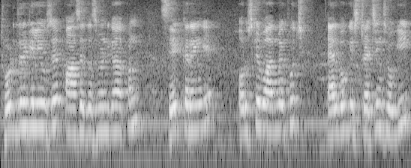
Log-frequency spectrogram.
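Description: A man in his thirties, a physiotherapist, calmly explaining exercises step by step in a clinic room, on a lapel mic. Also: high-pitched, fast, soft background music, poor audio. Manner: calm, instructive, explains step by step.

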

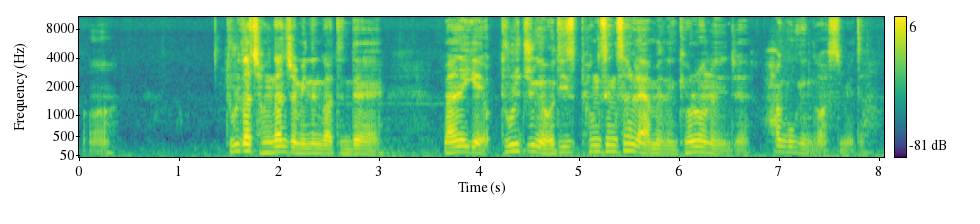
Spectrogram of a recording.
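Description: A man's voice: mid-range voice, very animated, brisk, creaky, dark tone, slight background noise. A man in his twenties from South Korea with a regional dialect, chatting casually and self-deprecatingly as he answers viewer questions as a vlogger. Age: 20s.

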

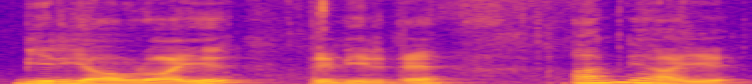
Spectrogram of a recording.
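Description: A woman's voice: extremely low pitch, very animated, unhurried, mellow. A woman chatting casually with a child and viewers as a parent hosting a toy unboxing, playfully exasperated. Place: indoors at a table. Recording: clearly noisy home recording with clicks.

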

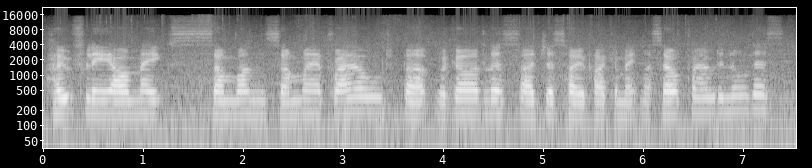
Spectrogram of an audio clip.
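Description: A man's voice: fairly high pitch, flat delivery, a little slow, few pauses, a little hiss or hum, poor audio. A man hosting a gaming channel, giving an earnest, upbeat channel update read as a voice-over.

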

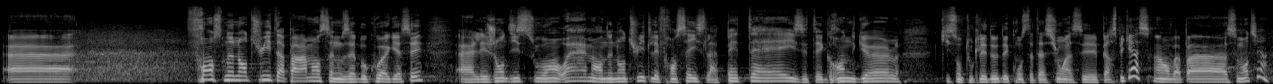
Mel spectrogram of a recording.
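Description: A man in his thirties from Switzerland doing a stand-up set on a large theater stage with a handheld mic. He talks in a wry, self-mocking way and works up to loud mock outrage. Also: mid-range voice, fairly quick. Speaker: stand-up comedian. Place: large theater stage before a live audience.

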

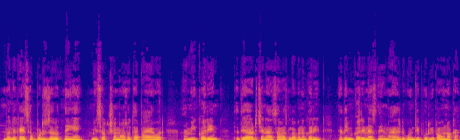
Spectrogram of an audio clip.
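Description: A man's voice: high-pitched, flat delivery, fast talker, warm tone, close to an everyday voice. A man playing an indignant, principled young son in a cartoon, lecturing emphatically in a Vidarbha Maharashtrian dialect. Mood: defiant. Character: indignant, principled young adult son defying his mother. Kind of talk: comic family drama cartoon dubbing.

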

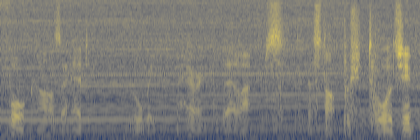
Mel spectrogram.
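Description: A man working as a race engineer, giving calm, clipped technical instructions over team radio. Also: deep voice, a little fast. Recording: noisy team radio, engine noise behind.

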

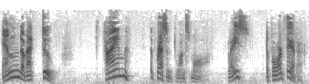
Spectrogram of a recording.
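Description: A man's voice: medium pitch, wildly swooping pitch, slow pace, a bit bright, faint music behind, heavily acted. A man as a courteous, composed narrator and announcer, formal and polished, in old radio style. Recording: muffled old radio broadcast.

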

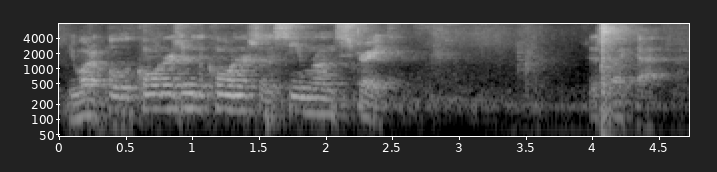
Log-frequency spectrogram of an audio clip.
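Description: A man's voice: medium pitch, lively intonation, a little fast. Practical DIY host, man, 30s, talking through each step as he works; roomy, echoing home recording with noise behind. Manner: practical step-by-step, talks while kneeling and lifting. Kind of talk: casual how-to instruction while working. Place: large carpeted family room at home. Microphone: camera mic from a distance. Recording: echoey room, some noise.

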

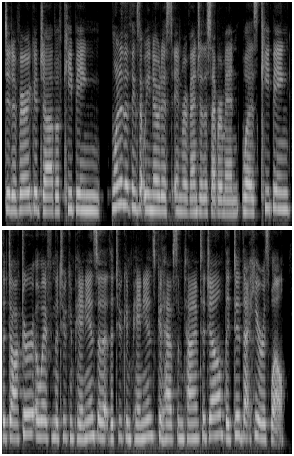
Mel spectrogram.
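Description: A woman co-hosting a podcast in relaxed, conversational discussion. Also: mid-range voice, fairly quick, few pauses. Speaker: podcast co-host.

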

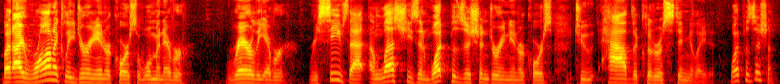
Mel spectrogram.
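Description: A middle-aged American man lecturing to a live audience through a handheld microphone in a frank, emphatic way, pausing for effect and putting questions to the room. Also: medium pitch, expressive. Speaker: speaker at an expo seminar.

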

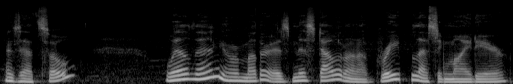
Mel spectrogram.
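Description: A kind older lady giving gentle advice in a radio drama, soft mellow tone, lilting up and down. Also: low-pitched, big pitch swings, unhurried. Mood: warm, curious. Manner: gentle, nurturing, counselling. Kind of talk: audio drama dialogue.

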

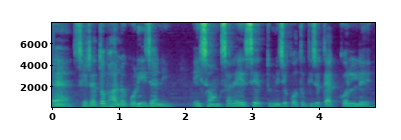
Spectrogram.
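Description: A woman's voice: fairly low pitch, steady tone, brisk, warm tone, faint music behind, close to an everyday voice. A woman voicing a humble, loving, poor shopkeeper father in a cartoon, with an earnest, self-blaming manner. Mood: affectionate. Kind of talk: Bengali cartoon voice acting.

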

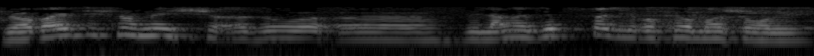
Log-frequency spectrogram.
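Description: A slightly high-voiced man talks casually over a thin phone connection with faint noise. He is noncommittal and doubtful, answering in a hesitant way. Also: unhurried. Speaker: scambaiter posing as a customer. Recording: noisy narrowband phone call.

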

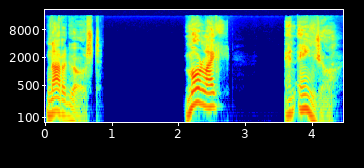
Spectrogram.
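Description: An earnest young storybook girl, voiced by an older man, who speaks haltingly and sincerely. The pitch moves about in a lively way, and the sound is dry and close. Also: creaky, no echo, heavily acted. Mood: thoughtful.

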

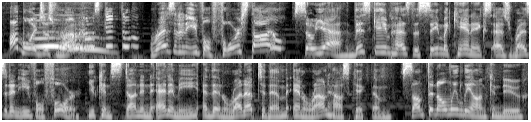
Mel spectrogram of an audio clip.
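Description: Male game commentator, playful and animated, slightly high voice, jokey asides, music underneath. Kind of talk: scripted game walkthrough commentary.

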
